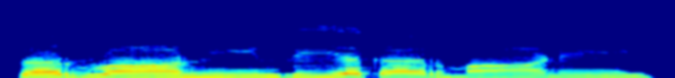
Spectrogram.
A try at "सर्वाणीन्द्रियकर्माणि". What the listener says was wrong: This ni is hrasva, so we will not elongate it too much. Sarvani Indriya Karmani.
